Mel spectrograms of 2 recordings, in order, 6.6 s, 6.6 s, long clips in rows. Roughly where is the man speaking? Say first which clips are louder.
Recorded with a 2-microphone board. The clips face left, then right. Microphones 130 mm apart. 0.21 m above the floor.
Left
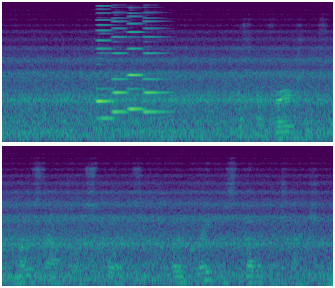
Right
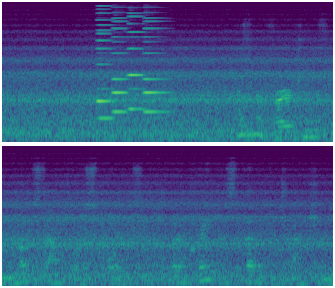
Even; centre.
